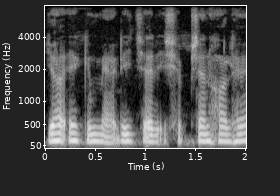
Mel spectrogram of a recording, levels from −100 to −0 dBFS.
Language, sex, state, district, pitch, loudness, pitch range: Hindi, male, Bihar, Jamui, 150 Hz, -18 LUFS, 145-160 Hz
